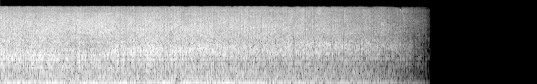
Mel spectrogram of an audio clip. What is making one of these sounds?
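A laser beam fires with a loud buzzing roar.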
